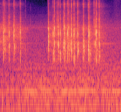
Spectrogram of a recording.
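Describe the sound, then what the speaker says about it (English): A domain name is typed on a computer keyboard: crisp close keystrokes come in a short run, pause briefly, then follow in a faster cluster of clicks, with no talking. "And then we're gonna type in that domain name."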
